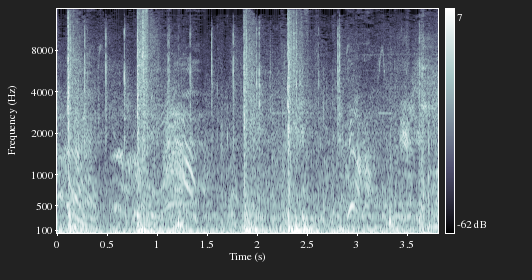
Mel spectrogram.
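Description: Punches and kicks land with heavy thuds in a fight.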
